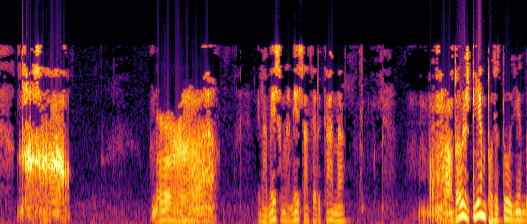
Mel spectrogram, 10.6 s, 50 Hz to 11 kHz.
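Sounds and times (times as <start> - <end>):
voice imitating snoring: 0.4 - 1.4, 3.0 - 4.4
speech: 5.4 - 7.0, 9.0 - 10.5.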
